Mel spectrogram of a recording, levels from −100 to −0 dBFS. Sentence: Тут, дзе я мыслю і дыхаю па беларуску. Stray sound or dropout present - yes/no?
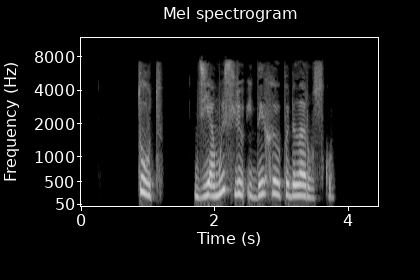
no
